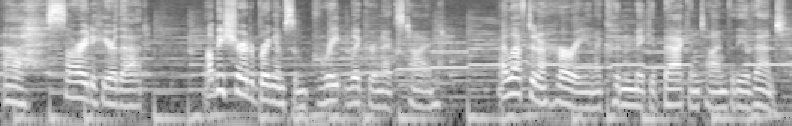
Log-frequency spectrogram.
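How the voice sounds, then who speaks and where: A confident young female mercenary from a fantasy game. Her voice sits low, and she talks in a self-assured, casual, teasing way with a tough edge. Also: lively intonation, moderate pace, music in the background. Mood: warm, easygoing.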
